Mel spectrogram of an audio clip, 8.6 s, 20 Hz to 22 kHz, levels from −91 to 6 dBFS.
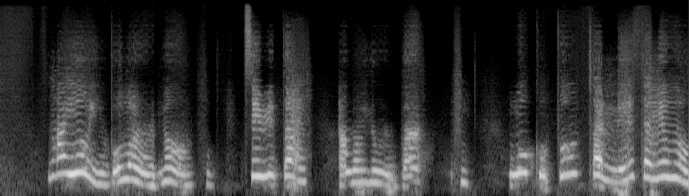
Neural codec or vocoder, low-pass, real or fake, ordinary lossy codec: codec, 44.1 kHz, 0.9 kbps, DAC; 19.8 kHz; fake; none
